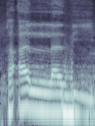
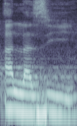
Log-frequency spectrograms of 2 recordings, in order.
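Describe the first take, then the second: First: The middle consonant is a soft 'dh' sound. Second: The middle consonant is a buzzing 'z' sound. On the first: The speaker calls it right. "pada huruf dzal, bukan dilapaskan menggunakan huruf za atau zai" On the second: The speaker calls it wrong. "bukan allazi"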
